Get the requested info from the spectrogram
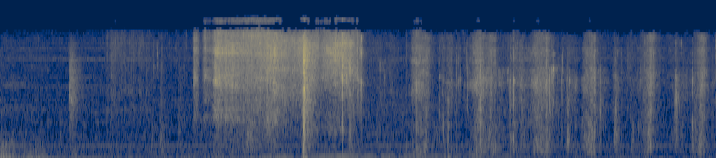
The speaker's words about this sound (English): And I suppose I better try and eat this apple. It's very strange. I looked forward to it for so long, and now it just feels like a little bit of an ordeal.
